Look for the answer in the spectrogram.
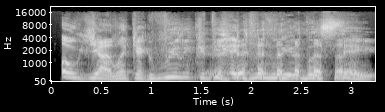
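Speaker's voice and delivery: high, laughing Ed Grimley. Pretend. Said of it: "not a good one".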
